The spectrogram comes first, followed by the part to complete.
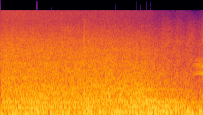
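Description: Nitro-burning front-engine Top Fuel dragster running at full throttle on the strip, a loud, harsh rasp that cuts in sharply and eases slightly toward the end, over background rock music.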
